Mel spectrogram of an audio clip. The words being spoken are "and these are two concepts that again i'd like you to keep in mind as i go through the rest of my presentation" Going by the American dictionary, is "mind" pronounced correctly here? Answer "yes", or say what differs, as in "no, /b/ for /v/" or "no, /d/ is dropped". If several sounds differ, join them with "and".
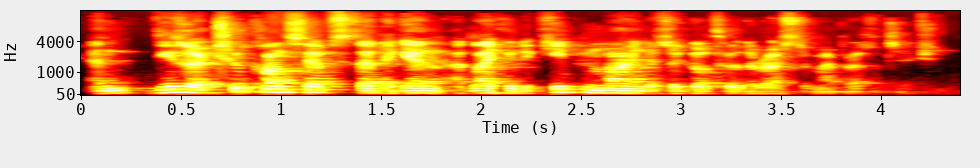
yes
